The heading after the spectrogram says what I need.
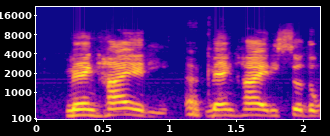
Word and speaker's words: Menghayati: Meng Haidi.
